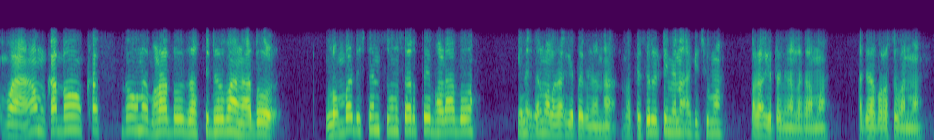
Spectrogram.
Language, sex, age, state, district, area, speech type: Santali, male, 30-45, Jharkhand, East Singhbhum, rural, conversation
